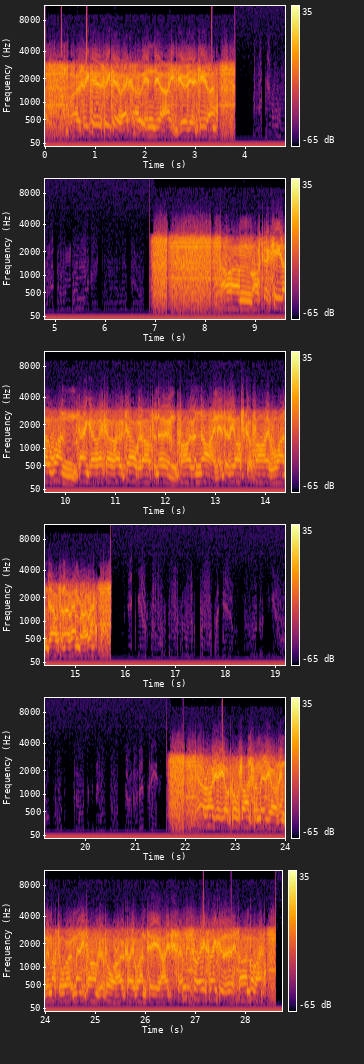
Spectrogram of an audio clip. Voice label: qso

